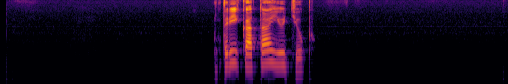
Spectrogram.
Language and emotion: Russian, neutral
